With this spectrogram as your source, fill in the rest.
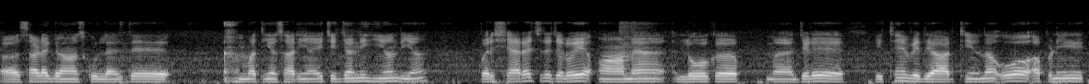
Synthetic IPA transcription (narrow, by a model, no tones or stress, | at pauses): saːɽeːɡɾãːskuːlɛ̃ːd͡ʒt̪eː | mət̪ɪjãːsaːɾɪjãːeːt͡ʃiːd͡ʒãːnə̃ɦĩːãːnd̪ijãː | pəɾʃɛːɾɛt͡ʃt̪eːt͡ʃəloːeːʔaːmɛ̃ːloːk | d͡ʒeːɽeː | ɪt̪ʰːẽːʋɪd̪jaːɾt̪ʰːiːnd̪ãːʔoːaːpɳiː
